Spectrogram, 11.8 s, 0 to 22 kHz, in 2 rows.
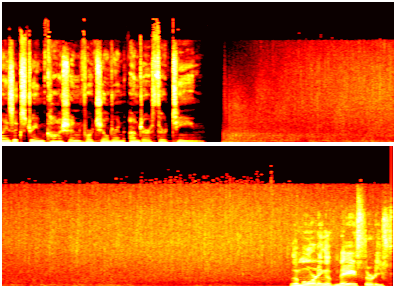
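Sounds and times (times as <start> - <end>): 
speech: 0.0 - 3.6, 10.2 - 11.7
deep rumbles of thunder: 3.3 - 10.6
heavy rain: 3.4 - 11.7.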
